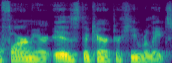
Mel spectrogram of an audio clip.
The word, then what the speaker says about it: Faramir: Fair Fier okay I've been saying it wrong faramir um not faramir faramir dang it I'm sorry I I I mean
